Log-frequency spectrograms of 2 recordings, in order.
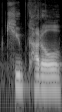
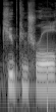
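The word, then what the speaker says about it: kubectl: The command that you see that we're running here, cubectl or cube cuddle, cube control, however you want to pronounce it, is the primary CLI tool for interacting with Kubernetes clusters.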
